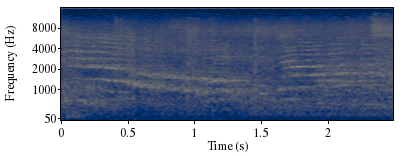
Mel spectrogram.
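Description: A high-pitched, drawn-out shout that falls slowly in pitch, followed near the end by a shorter rising call, over the hall's crowd chatter.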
